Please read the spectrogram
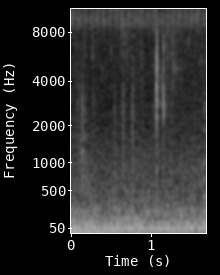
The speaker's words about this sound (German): Also der Bambus klingt aber im Brennen irgendwie wie Bambus. Ja, wie eine Röhre. Ja, die das Röhre. Brennende. Genau. Das ich sehe gerade wieder. Ja. Ich habe es gerade wieder gehört. Wenn so die Luft rauskommt, gell, dann.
